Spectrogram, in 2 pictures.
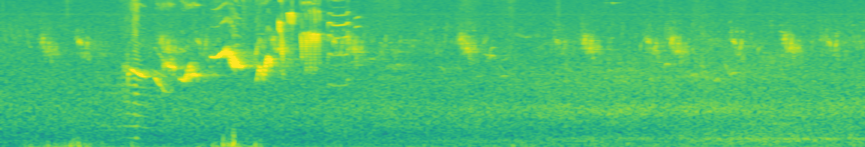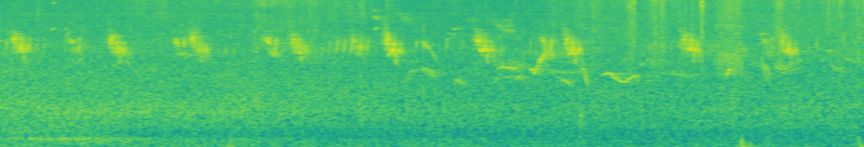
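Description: Garden birds singing: one bird gives a loud phrase of rising and falling notes in the first few seconds, over short chirps from another that repeat steadily throughout. Two dull thumps come early on, and a faint low hum sits underneath in the middle.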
